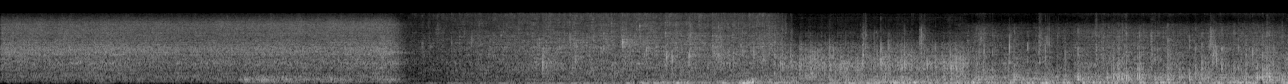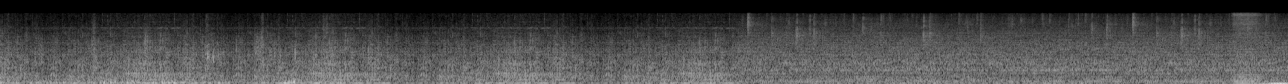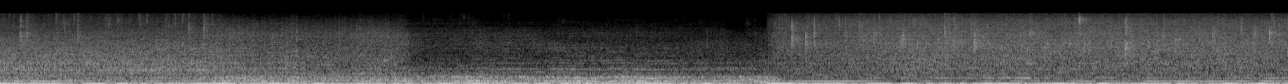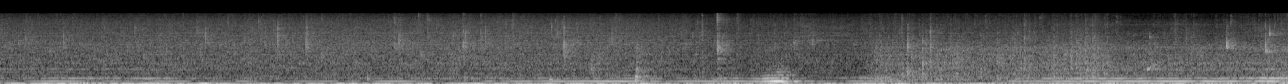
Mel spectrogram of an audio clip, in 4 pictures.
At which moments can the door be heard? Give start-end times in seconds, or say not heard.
not heard.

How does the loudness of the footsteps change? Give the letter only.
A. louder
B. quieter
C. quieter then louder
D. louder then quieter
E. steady
E.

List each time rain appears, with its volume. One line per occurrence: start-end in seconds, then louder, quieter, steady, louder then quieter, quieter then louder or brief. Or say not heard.
0.0-51.4 steady.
